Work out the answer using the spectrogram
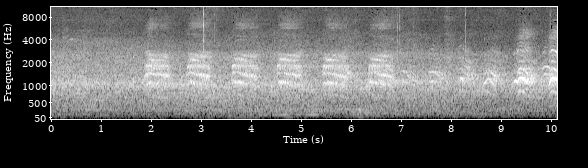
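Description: A bird calling, a series of calls about one a second, then a quicker, louder run of calls near the end, over a steady background hiss.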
